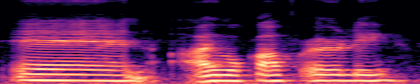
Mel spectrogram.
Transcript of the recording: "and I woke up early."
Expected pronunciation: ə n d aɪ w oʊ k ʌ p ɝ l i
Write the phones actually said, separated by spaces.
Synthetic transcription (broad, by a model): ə n aɪ w oʊ k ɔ f ɝ l i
